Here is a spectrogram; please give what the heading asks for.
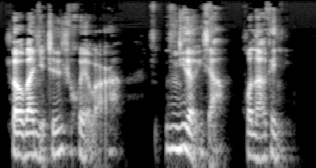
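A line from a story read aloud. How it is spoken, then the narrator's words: Smiling. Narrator (Chinese): 店主笑了笑，便说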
